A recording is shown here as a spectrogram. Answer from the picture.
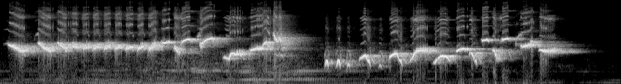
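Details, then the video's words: White-rumped shama in full song: a loud continuous run of rich whistled notes, first a level warbling phrase, then rising and falling slurred whistles jumping between pitches, ending with a descending whistle before silence. "Murai batu Ngeplong Sampek ngorok"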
